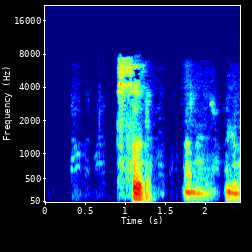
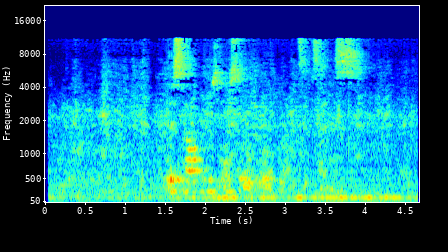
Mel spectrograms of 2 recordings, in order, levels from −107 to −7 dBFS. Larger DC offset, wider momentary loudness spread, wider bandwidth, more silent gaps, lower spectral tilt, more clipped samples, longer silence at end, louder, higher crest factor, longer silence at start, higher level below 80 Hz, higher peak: neither; about the same, 17 LU vs 16 LU; second, 7.8 kHz vs 12 kHz; neither; first, -6 dB/octave vs -3.5 dB/octave; neither; about the same, 0 s vs 0 s; first, -26 LUFS vs -42 LUFS; about the same, 24 dB vs 22 dB; first, 0.9 s vs 0.05 s; first, -56 dBFS vs -64 dBFS; first, -6 dBFS vs -22 dBFS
